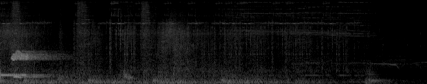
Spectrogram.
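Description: Game battle effects clash and crackle.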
